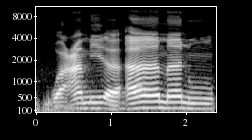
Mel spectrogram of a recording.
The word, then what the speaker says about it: آمنوا: Amanu, kita monyongkan bibir kita, jangan ragu-ragu.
